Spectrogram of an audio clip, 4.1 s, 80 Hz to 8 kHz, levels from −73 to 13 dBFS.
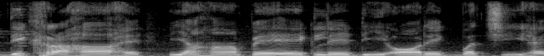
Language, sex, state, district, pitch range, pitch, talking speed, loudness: Hindi, male, Haryana, Rohtak, 160-170 Hz, 165 Hz, 160 wpm, -15 LUFS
